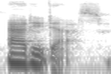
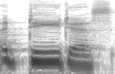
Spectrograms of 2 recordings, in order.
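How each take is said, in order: First: The name is pronounced the German way. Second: The name is pronounced the American way. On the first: The speaker calls it right. "it's Adidas. Okay, it's German. That's how they pronounce it" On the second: The speaker calls it wrong. "It's not Adidas"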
